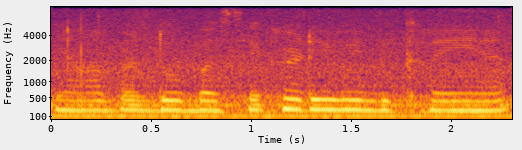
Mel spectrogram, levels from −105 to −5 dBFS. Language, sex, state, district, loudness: Hindi, female, Bihar, Araria, -15 LUFS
